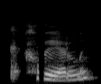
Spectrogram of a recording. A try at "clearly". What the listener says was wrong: We're not going to add the Ukrainian h sound. All right. We're going to just add more air. Clearly. Clearly. And it's not l, it's l, right? Clearly.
